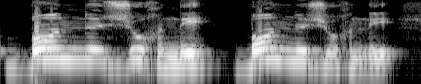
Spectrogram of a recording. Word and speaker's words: journée: Journée, aqui novamente apareceu o O mais U, que é do bonjour, da U, né?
